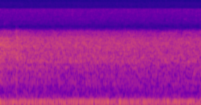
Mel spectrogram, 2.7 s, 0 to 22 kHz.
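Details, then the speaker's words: Infiniti G35 / Nissan 350Z after engine ticking/knocking fix involving oil change to Mobil 1 full synthetic 10W-30 (wrong oil used before): steady, quiet hum with no ticking; some rear wheel-bearing hub noise remains. "So there's no more ticking, guys. So you heard, guys, there is no noise in the engine. Pretty quiet, not like before, like knocking noise too much."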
